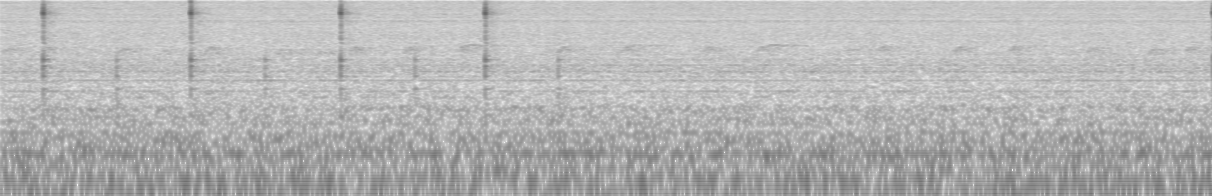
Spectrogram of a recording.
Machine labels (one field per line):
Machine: valve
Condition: normal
